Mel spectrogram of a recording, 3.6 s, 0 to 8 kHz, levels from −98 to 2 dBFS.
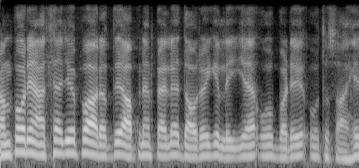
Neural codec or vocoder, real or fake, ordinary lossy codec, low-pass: codec, 16 kHz, 2 kbps, FunCodec, trained on Chinese and English, 25 frames a second; fake; none; 7.2 kHz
